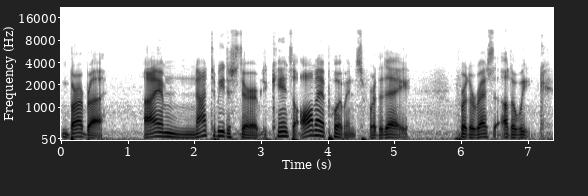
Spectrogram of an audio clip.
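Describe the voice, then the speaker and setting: A gamer reads notes in a low, stiff robot voice with a gravelly edge. Each word comes out flat and mechanical. A faint hiss sits in the background. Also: male voice, full character voice. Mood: robotic. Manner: deliberate, monotone robotic reading. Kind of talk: reading game text aloud while playing.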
